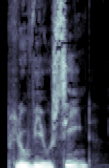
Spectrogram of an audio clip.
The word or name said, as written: PLUVIUSIN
